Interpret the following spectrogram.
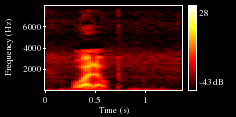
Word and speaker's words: Urlaub: Si la B se encuentra al final de una palabra, esta se pronuncia como P. Por ejemplo, Urlaub, que significa vacaciones. Urlaub.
